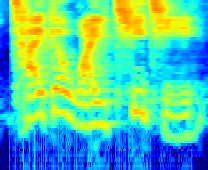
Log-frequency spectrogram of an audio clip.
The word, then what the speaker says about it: Taika Waititi: From Collider, Thor Ragnarok director Taika Waititi, I'm pretty sure that's how you pronounce that name.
